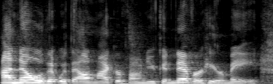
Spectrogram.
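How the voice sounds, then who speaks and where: A woman talks loudly, and audible room echo surrounds her voice. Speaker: HOA president. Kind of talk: town hall address.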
